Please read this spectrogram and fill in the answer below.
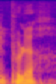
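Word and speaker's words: Poehler: Ça se dit Amy Poller comme euh, poulet Beer, euh, mais, sans le beer à la fin.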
